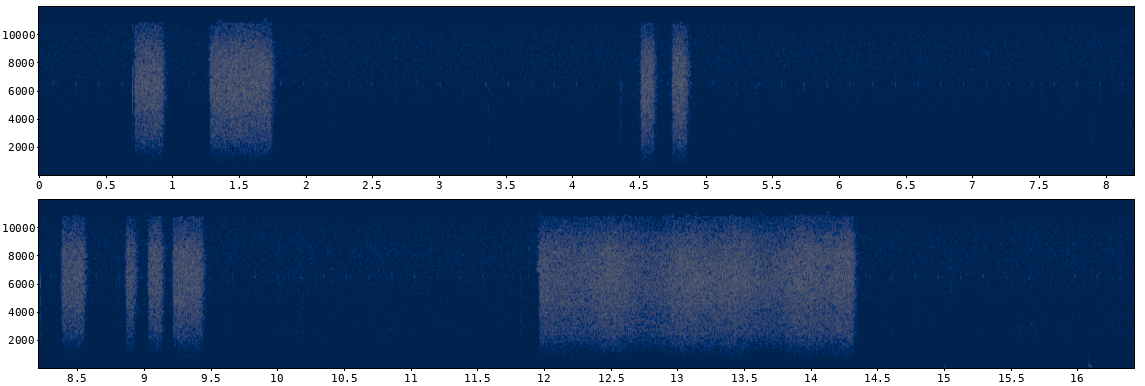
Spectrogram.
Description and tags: air freshener spray
an air freshener
spray, air, spritz, clean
